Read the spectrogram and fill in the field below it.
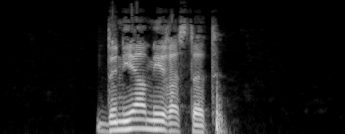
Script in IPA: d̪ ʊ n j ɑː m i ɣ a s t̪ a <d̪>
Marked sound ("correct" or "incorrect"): incorrect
